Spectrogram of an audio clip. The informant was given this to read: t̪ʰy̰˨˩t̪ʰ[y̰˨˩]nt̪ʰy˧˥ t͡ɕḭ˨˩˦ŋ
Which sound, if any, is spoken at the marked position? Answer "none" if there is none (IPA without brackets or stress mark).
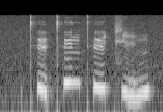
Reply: y˥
